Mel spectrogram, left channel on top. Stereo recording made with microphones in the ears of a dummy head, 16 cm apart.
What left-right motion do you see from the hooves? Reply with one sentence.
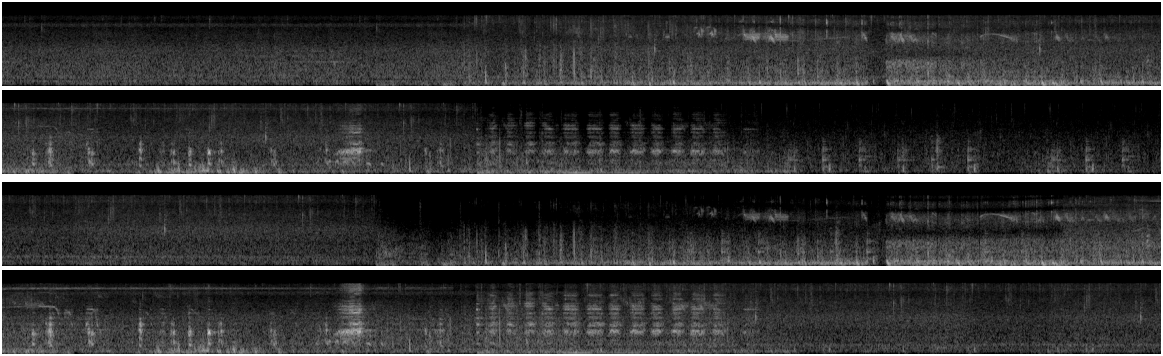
In this clip you hear the hooves move from left to right.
